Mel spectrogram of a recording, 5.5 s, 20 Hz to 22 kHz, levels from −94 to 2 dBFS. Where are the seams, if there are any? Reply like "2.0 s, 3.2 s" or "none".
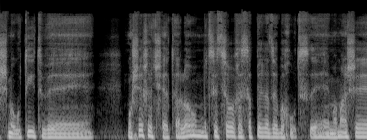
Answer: none

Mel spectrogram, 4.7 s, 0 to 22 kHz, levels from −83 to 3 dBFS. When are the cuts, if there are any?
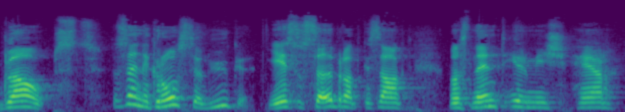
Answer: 1.9 s

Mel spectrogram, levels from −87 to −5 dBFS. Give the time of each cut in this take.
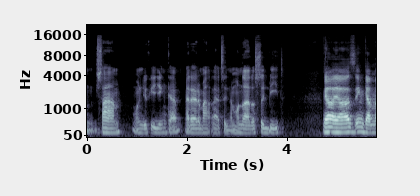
none

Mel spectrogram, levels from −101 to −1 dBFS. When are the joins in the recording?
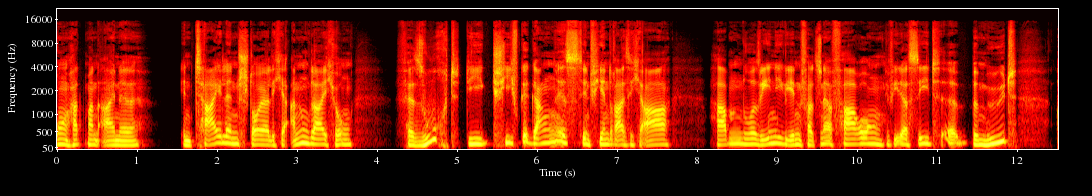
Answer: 5.5 s, 8.8 s, 9.1 s, 9.5 s, 10.4 s

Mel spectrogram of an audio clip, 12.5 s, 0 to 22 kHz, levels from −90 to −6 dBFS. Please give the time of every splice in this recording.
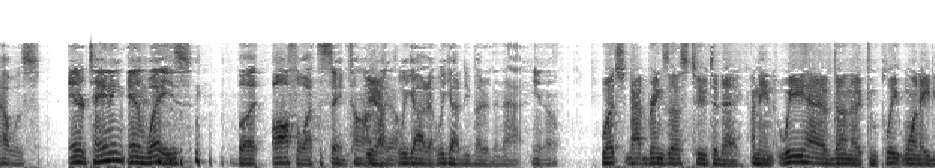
none

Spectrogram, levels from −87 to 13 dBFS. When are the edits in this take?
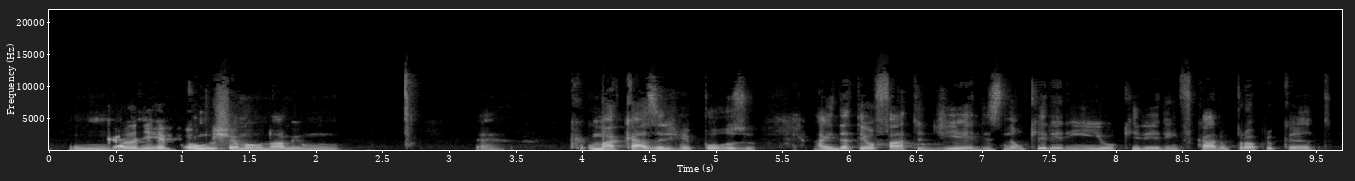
none

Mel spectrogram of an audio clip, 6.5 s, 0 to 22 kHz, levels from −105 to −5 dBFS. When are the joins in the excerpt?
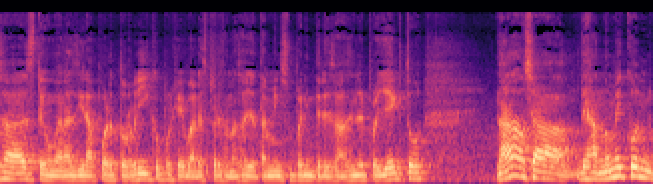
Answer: none

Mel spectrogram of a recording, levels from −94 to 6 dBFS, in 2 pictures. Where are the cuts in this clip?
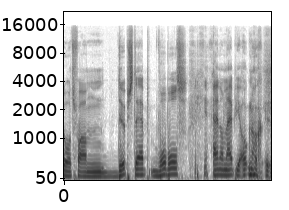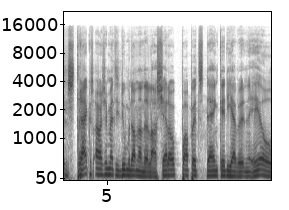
none

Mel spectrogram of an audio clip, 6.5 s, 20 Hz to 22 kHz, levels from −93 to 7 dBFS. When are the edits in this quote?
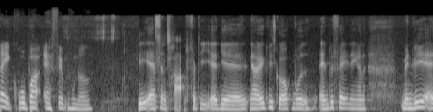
2.3 s, 3.3 s, 3.8 s, 4.1 s

